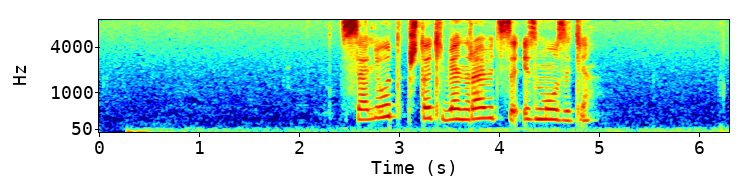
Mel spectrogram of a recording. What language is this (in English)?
Russian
